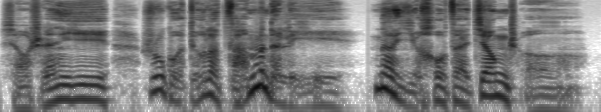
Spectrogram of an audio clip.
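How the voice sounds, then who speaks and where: An actor playing a boastful, competitive older rich patriarch who brags and teases. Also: male voice, fairly low pitch, huge pitch swings, measured pace, a little mellow, husky, dry recording, clean studio sound, exaggerated voice. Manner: bragging, teasing.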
